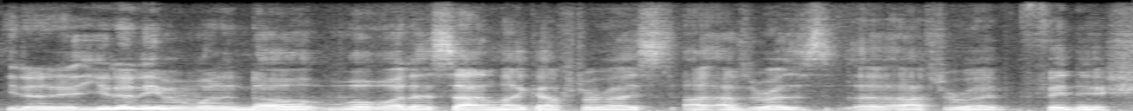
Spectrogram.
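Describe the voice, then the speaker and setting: Low-voiced Dutch young man rambling. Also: steady tone, brisk, dark tone, slight background noise. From Netherlands. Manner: rambling, playful, laughs often. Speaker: game streamer. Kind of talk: casual gaming stream chat.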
